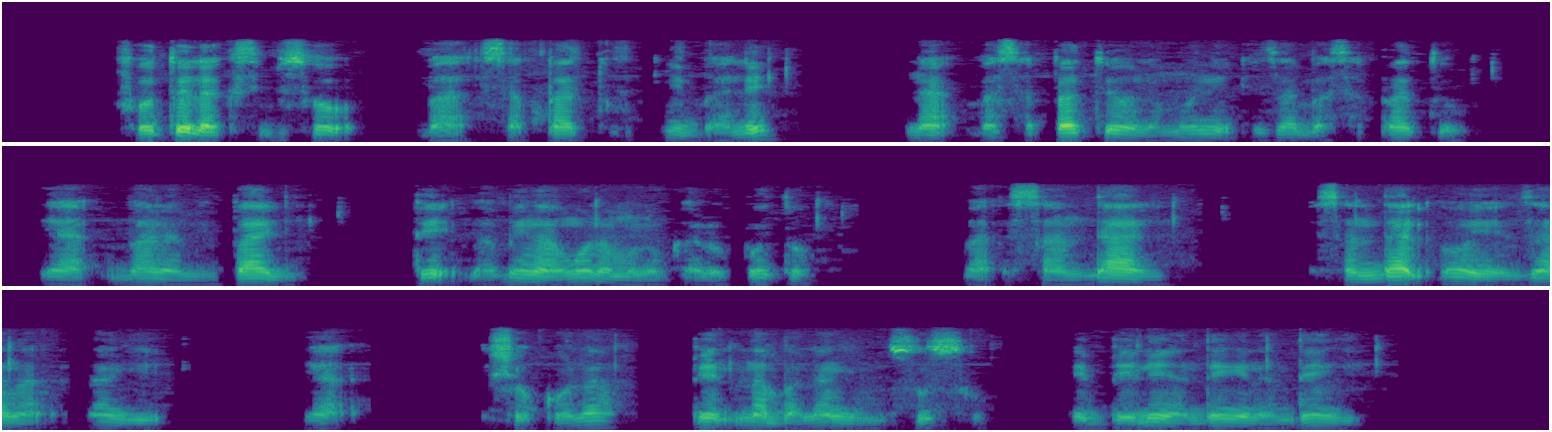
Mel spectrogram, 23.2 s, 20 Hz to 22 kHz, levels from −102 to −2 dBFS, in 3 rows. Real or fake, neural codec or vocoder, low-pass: fake; vocoder, 44.1 kHz, 128 mel bands every 256 samples, BigVGAN v2; 7.2 kHz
